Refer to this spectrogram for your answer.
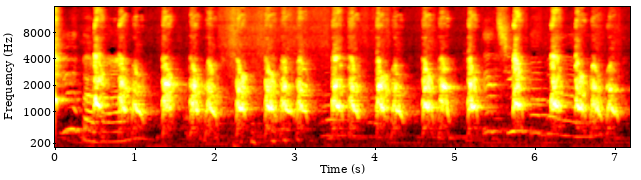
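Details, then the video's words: Tiny female chihuahua barking at her reflection in shop mirrors, seeing herself for the first time and thinking other little dogs will attack: sharp high yaps in quick runs of two or three, about twenty over seven seconds, a woman's voice faint beneath. "tiny chihuahua sees herself in the mirrors for the first time"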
